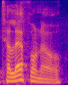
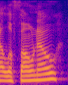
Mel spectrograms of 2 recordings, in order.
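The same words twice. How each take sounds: First: It is pronounced like the Spanish word teléfono. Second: It is pronounced in a non-Spanish, English way. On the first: The title is read as the Spanish word. "being in Texas, I want to say telefono ... what would be the pronunciation of the Spanish word" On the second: The title is read as not Spanish. "but the Spanish word is spelled with an F and not the P H. So maybe it's"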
